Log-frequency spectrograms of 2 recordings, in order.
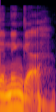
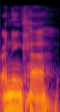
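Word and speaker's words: Anhinga: So one bird in particular, the Aninga, or Aninka, if you like to pronounce the H, whichever, they are a really cool bird.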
